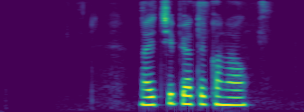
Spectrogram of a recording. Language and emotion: Russian, neutral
